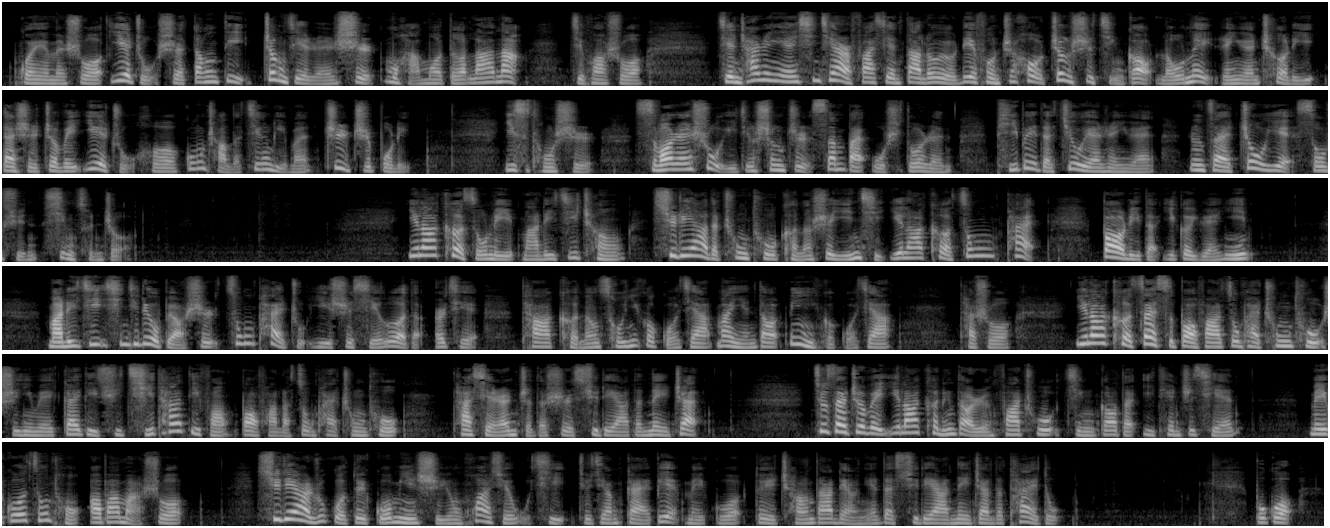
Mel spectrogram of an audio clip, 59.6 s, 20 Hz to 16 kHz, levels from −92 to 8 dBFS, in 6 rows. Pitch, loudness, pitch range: 185 Hz, -29 LUFS, 160-220 Hz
